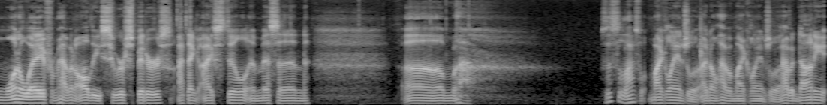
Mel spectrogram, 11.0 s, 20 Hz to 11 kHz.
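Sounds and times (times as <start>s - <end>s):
breathy sigh: 4.2s - 5.3s, 6.1s - 7.4s
man saying um: 5.4s - 6.4s.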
